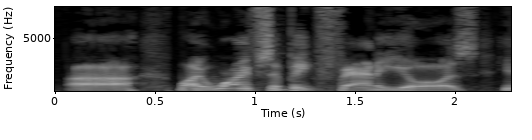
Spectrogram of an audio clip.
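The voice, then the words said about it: Columbo impression. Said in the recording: “I don't know if that's a good Columbo impression,”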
